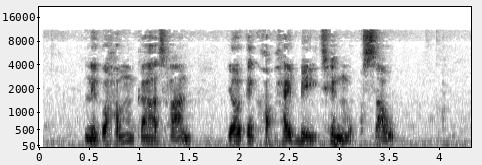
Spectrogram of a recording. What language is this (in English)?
Cantonese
